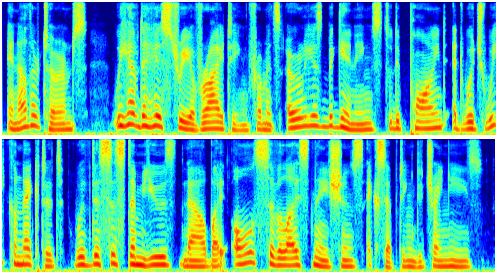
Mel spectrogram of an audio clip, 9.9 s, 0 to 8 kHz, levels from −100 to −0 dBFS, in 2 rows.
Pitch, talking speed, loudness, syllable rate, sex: 160 Hz, 200 wpm, -19 LUFS, 5.4 syllables/s, male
